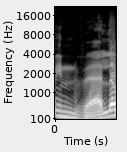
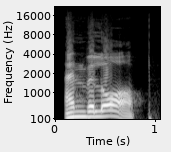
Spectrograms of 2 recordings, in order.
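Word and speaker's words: envelope: इन the same way ये जो लिफाफा है, बहुत सारे बंदे इसको इनवेलप बोलते हैं, बट the correct pronunciation is एनवेलप, एनवेलप।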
